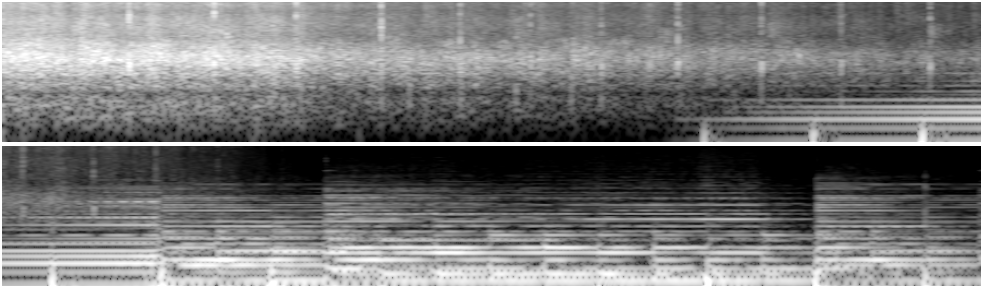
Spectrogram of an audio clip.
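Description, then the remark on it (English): Loud, dense applause from an audience for the moderator and panelists at the Albers Executive Speaker Series at Seattle University. It fades out over a few seconds as steady, rhythmic music with a regular thumping beat rises and takes over. “Let's give our moderator and our panelists another round of applause for being with us tonight”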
